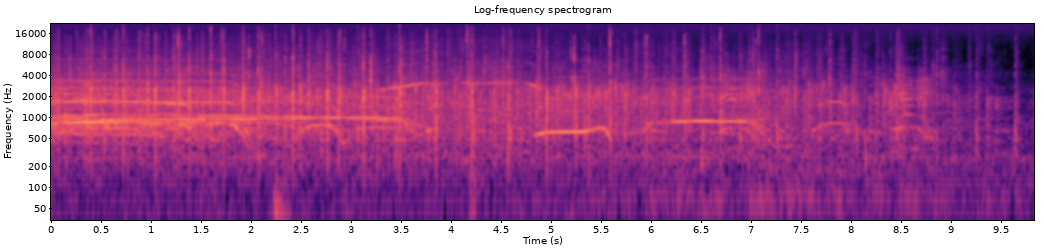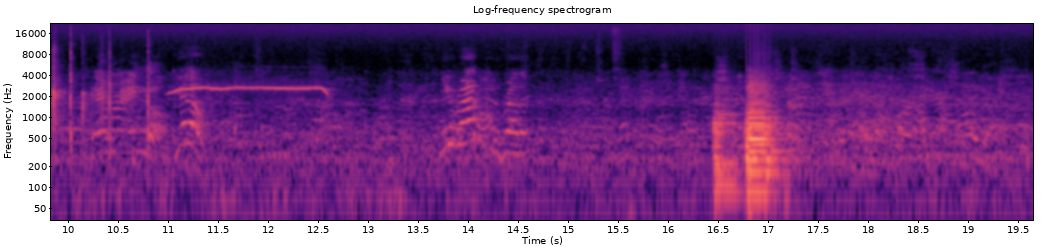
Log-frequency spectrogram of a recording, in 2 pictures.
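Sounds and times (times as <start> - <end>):
concert audience applause and cheering for the sound man: 0.0 - 6.7
crowd voices: 16.5 - 17.3.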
